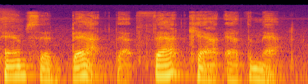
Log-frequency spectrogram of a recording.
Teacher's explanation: so here's bat the lower one here is a jaw displacement we see open open open open for each um syllable and the biggest syllable open is on bat and the next one is on fat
